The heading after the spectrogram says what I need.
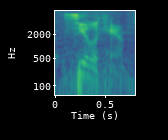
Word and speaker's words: coelacanth: hell words were saying why is it got a soft sea and pronounced like that yeah uh coelacanth uh coelacanths are more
